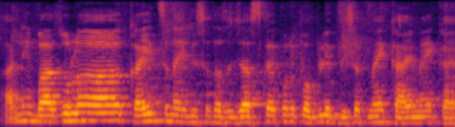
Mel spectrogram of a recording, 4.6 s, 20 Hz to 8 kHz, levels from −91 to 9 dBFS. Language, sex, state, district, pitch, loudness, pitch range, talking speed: Marathi, male, Maharashtra, Washim, 150 Hz, -15 LUFS, 140-165 Hz, 170 wpm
